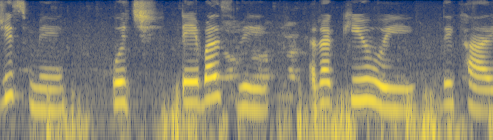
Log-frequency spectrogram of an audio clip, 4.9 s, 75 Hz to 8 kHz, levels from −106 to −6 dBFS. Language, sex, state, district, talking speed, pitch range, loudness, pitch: Hindi, female, Bihar, West Champaran, 85 wpm, 210-265 Hz, -17 LUFS, 250 Hz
